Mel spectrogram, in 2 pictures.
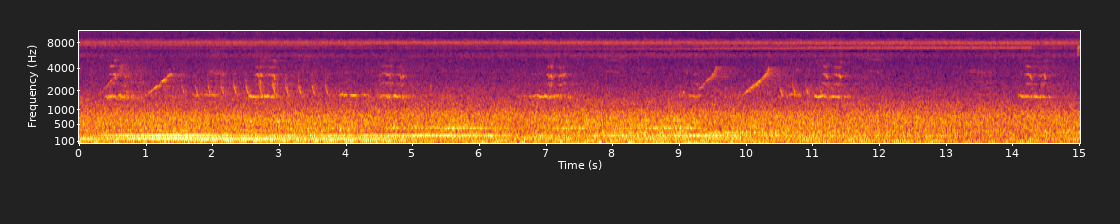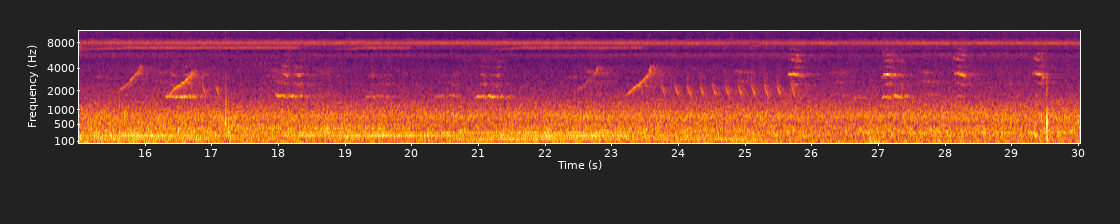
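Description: A bird calling again and again, each call a quick rising note followed by a fast trill, every few seconds. Under it runs a steady low hum and a thin, constant high-pitched tone.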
